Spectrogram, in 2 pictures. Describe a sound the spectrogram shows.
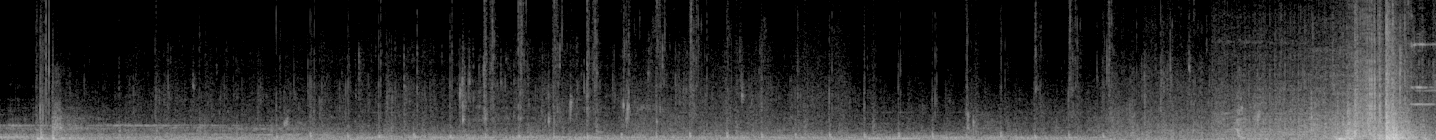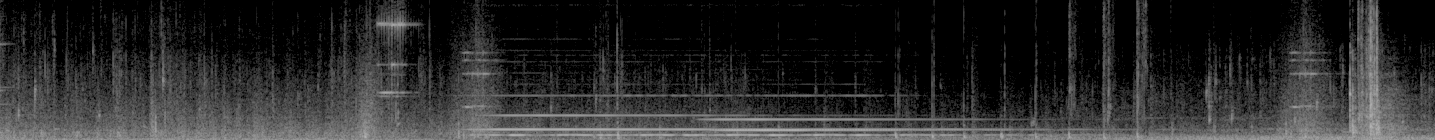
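Small footsteps patter on a wooden floor.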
